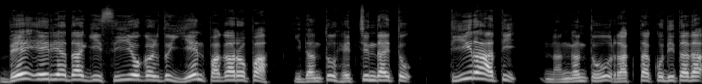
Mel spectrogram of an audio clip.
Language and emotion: Kannada, angry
